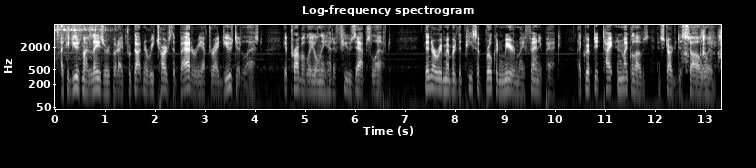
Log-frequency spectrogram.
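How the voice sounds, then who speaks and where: A man playing an earnest, nerdy schoolboy superhero who narrates his own adventure in a deadpan first-person style. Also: mid-range voice, fairly quick, gravelly, a little hiss or hum, natural voice. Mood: earnest narrating. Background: music.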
